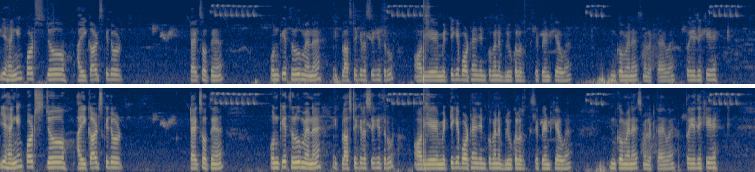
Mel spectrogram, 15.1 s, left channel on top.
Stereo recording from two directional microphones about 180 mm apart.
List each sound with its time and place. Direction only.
0.0 s speech: 10° right (ahead or behind)
3.8 s speech: 15° right (ahead or behind)
14.1 s speech: 15° right (ahead or behind)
